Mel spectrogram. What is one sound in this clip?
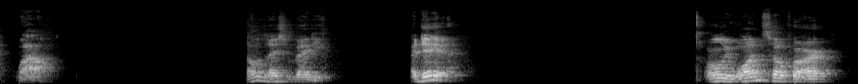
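A man speaks close by in short bursts with pauses between.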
